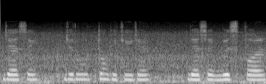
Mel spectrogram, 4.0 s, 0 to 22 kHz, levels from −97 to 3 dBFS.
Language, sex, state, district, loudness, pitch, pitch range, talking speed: Hindi, female, Madhya Pradesh, Katni, -16 LUFS, 230 Hz, 220-235 Hz, 105 wpm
